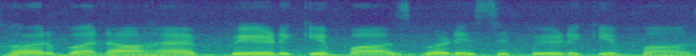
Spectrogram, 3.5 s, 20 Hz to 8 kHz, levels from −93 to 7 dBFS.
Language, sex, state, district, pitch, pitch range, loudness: Hindi, female, Chhattisgarh, Raipur, 190 Hz, 185-190 Hz, -14 LUFS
